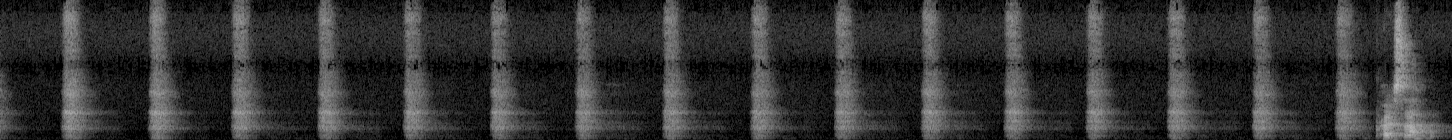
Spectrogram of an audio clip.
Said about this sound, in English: breathe in through your nose all the way, breathe out through your nose all the way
